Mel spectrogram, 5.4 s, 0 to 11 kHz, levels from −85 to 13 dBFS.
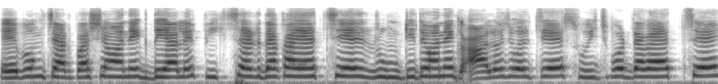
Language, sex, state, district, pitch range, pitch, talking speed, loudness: Bengali, female, West Bengal, Purulia, 290-320 Hz, 310 Hz, 165 wpm, -12 LUFS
